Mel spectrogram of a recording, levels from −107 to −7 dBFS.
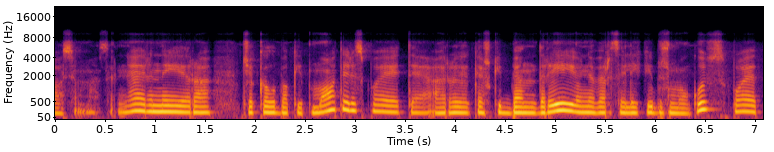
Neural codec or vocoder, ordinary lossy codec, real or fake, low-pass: none; Opus, 24 kbps; real; 7.2 kHz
